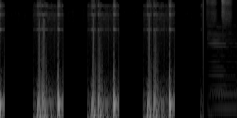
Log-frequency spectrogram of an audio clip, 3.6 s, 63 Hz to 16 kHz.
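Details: Regular low heartbeats, about 71 a minute, with a rough murmur filling the gap between the two heart sounds; heart murmur.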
